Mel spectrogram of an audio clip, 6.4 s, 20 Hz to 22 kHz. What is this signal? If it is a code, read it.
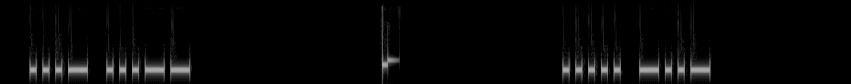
Morse code, heard as a keyed tone, about 25 wpm, 700 Hz. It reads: V 3 5 X
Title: Single-Letter Single-Number 25wpm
